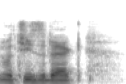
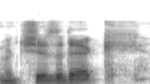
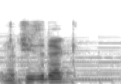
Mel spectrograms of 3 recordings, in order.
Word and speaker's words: Melchizedek: And I say it Melchizedek. There are a lot of other pronunciations, like Melchizedek. There's just a lot of different ones. I just like Melchizedek.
